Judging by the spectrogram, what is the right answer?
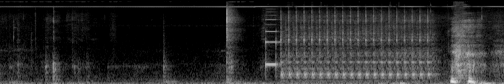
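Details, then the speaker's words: Apple IIe Platinum fitted with a new ReActive Micro Universal PSU Kit after the original supply died: disk drive plugged in and powered on, a click then fast steady head-stepping chatter and spin-up ending in thumps; normal floppy drive startup, Oregon Trail then loads. "Alright, I just plugged in a disk drive. Alright, let's power it on."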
